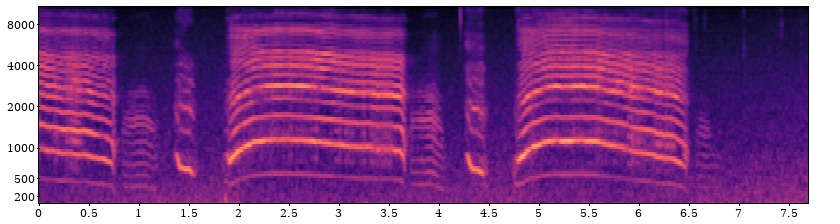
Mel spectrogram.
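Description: Yellow-naped amazon parrot giving long drawn-out crying calls, each rising and then sagging in pitch. Two full calls come about three seconds apart, with a short yelp before each, and it falls quiet shortly before the end.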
